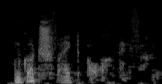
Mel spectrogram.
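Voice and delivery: a slow, barely voiced hush. A narrator's reading. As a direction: breathe it out slowly. God's silence at the cross.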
